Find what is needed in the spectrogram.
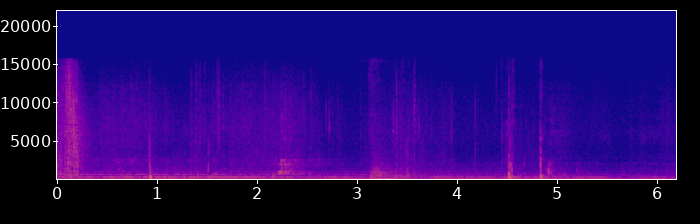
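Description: Soft background score of sustained, steady tones, with a few faint clicks and rustles of handling.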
